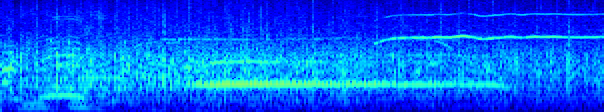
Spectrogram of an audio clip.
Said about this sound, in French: Merci beaucoup, on peut l'applaudir.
